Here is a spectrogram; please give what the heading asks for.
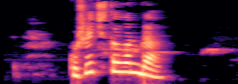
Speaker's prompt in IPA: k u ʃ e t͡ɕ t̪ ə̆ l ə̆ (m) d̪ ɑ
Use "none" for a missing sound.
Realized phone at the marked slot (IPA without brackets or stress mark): n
